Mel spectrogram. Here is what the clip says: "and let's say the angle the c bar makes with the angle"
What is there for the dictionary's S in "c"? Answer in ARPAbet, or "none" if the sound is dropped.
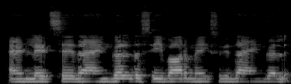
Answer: S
